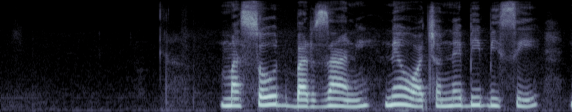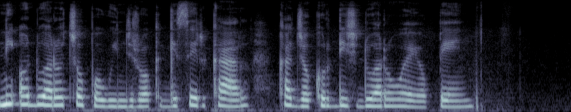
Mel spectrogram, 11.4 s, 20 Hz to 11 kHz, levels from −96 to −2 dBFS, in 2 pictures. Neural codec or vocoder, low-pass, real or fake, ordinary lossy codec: none; none; real; none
